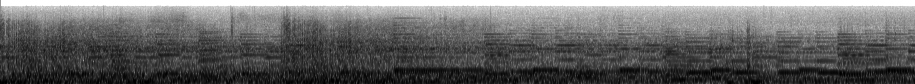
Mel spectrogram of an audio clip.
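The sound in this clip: Explosions from bombing in battle: a dense, continuous barrage of heavy booms and rumbling blasts, loud and unbroken throughout.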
